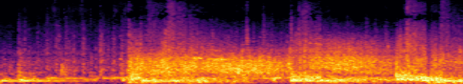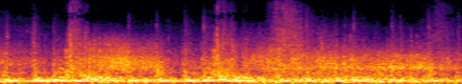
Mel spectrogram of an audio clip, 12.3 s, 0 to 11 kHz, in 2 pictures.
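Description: Heavy booming shots from smaller cannon bombarding Vienna during the 1529 siege go off repeatedly, with dull thuds and a constant low rumble beneath them.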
